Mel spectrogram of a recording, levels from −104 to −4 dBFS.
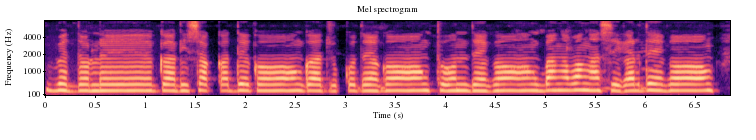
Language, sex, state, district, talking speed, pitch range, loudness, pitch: Chakma, female, Tripura, Dhalai, 120 wpm, 240-245 Hz, -15 LUFS, 245 Hz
